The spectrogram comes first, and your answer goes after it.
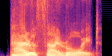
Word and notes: parathyroid: Indian

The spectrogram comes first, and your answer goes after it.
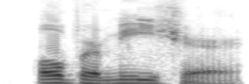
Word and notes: overmeasure: American English

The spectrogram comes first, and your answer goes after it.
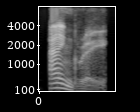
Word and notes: angry: British English

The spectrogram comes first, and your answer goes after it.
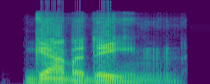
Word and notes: gabardine: British English

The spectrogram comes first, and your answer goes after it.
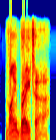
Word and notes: vibrator: British English

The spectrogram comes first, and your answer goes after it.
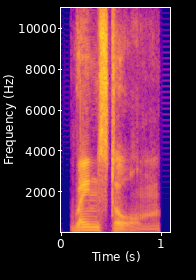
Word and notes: rainstorm: British English

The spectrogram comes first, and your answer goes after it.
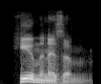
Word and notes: humanism: British English

